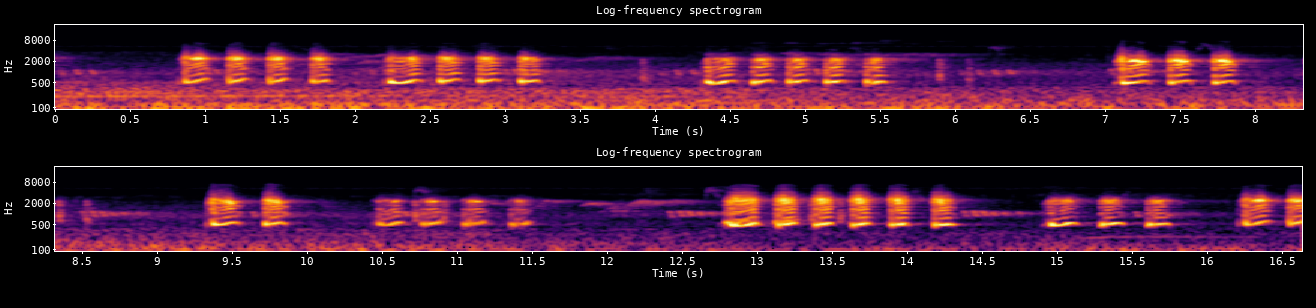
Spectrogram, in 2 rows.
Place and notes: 蓮華池藥用植物標本園, Nantou County - Frogs chirping
birds and Insects sounds, Ecological pool, Frogs chirping
Zoom H2n MS+XY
